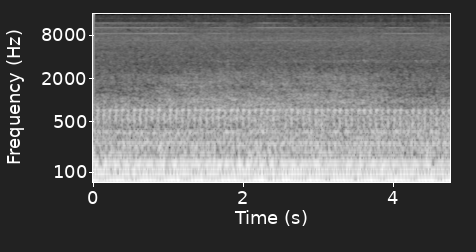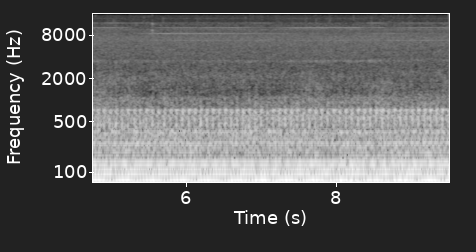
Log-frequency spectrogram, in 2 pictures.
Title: Alfa Romeo guiletta 2011 1.4tb Lusso Strange Engine Sound in cabin at idle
